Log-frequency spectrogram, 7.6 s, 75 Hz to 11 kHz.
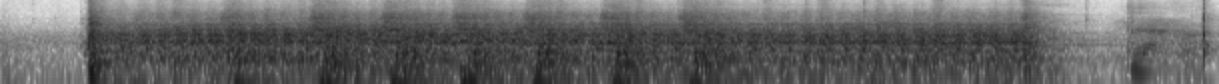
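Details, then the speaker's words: Porsche 911 2.8 RSR build engine cranking steadily but never catching; earlier problem was no spark while cranking. Now suspected fouled plugs, not firing properly, while fueling is being adjusted. Cause not confirmed. "well now it doesn't want to start we're thinking it's actually probably the plugs are fouled yeah it's it just it's not really firing properly"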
